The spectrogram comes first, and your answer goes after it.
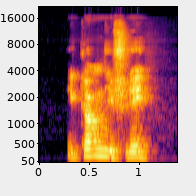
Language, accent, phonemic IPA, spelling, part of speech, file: French, Canada, /e.kɔʁ.ni.fle/, écornifler, verb, LL-Q150 (fra)-écornifler.wav
- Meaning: 1. to cadge 2. to importune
